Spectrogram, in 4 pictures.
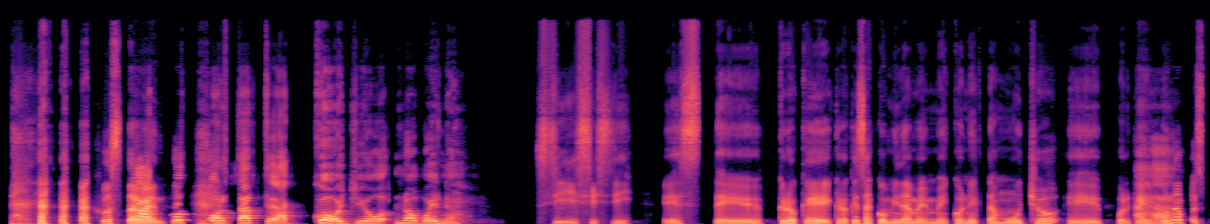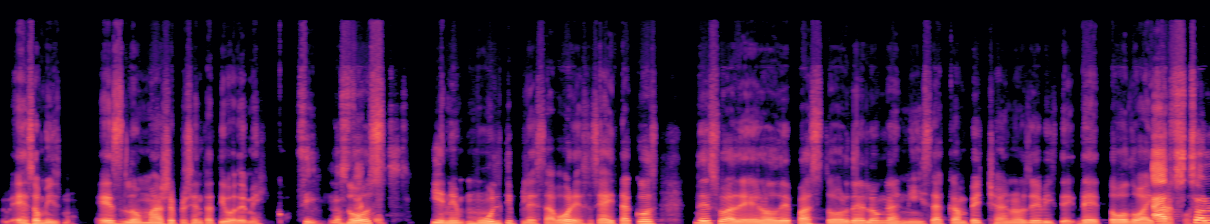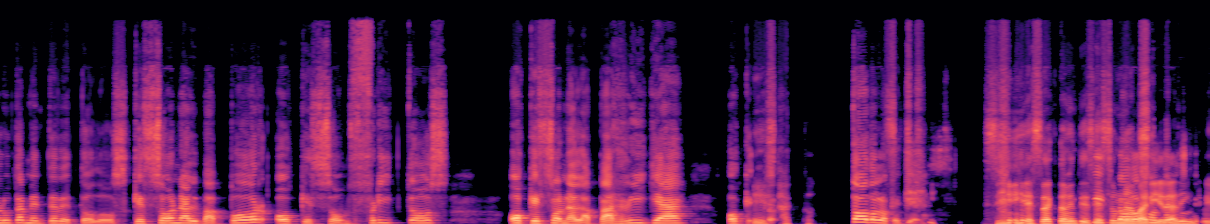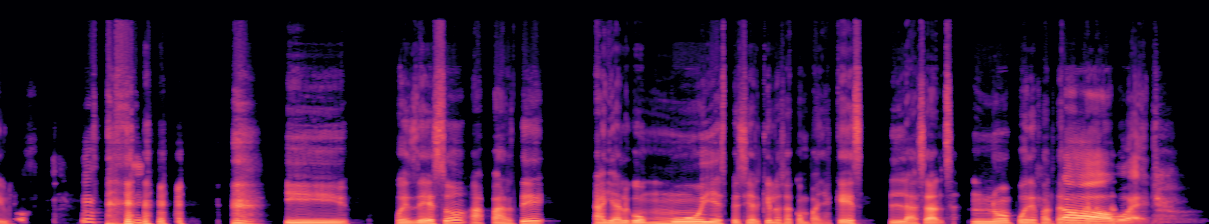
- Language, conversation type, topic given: Spanish, podcast, ¿Qué comida te conecta con tus raíces?
- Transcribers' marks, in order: laugh; laughing while speaking: "sí sí"; laughing while speaking: "deliciosos. Sí"; laugh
